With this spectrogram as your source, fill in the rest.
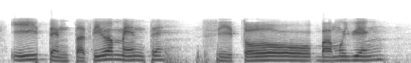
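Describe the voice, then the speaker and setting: This man's voice sits at a fairly high pitch, with fairly even intonation. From Nicaragua. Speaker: software developer and database speaker. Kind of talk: conference tech talk. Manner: hesitant, many filler sounds.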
